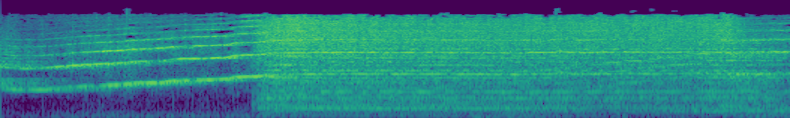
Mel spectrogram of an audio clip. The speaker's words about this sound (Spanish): Digo, no, no, no, empieza con el alarido ese de trompeta que está ahí, que yo creo que tú lo escuches ahora, y yo suelo decir que eso es un elefante que había tomado clases de trompeta.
